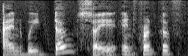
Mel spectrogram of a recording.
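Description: A man voicing a small, cheeky little boy with halting, babyish words in a storybook reading. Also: extremely high pitch, lively intonation, pitched above the performer's own voice. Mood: reluctant, muttering.

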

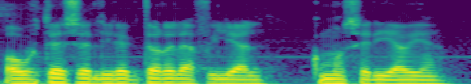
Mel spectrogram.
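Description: A man's voice: lowish voice, little pitch movement, quick pace, dark tone, lightly acted. A man playing a pompous, sarcastic casting director with an Argentine accent in a comic radio play. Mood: dry, commanding. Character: haughty, scornful male casting director.

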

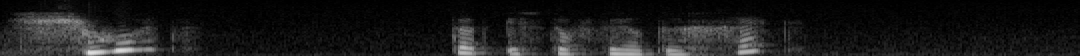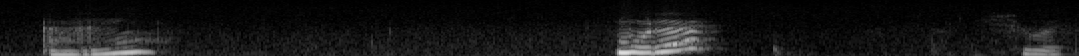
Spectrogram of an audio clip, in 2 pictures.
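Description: A woman's voice: high voice, very animated, extremely slow, pauses often, exaggerated voice. An actress playing an emotional, defiant young woman in love in a Dutch radio play. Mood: surprised, moved. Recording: tinny, noisy old radio recording.

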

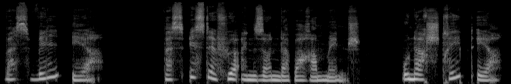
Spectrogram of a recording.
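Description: A woman's voice: medium pitch, expressive, measured pace, darkish tone, husky, dry recording, clean studio sound. An actress playing an aggrieved young chambermaid in a literary radio play, insistent and indignant as she pours out her complaints.

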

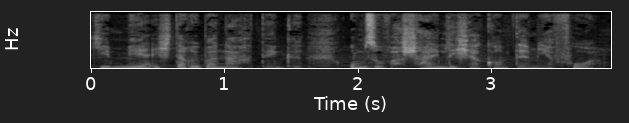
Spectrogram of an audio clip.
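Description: An actress playing a motherly older friend who eagerly shares a hushed suspicion, in a radio play. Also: fairly low pitch, moderate pace, husky. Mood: confiding.

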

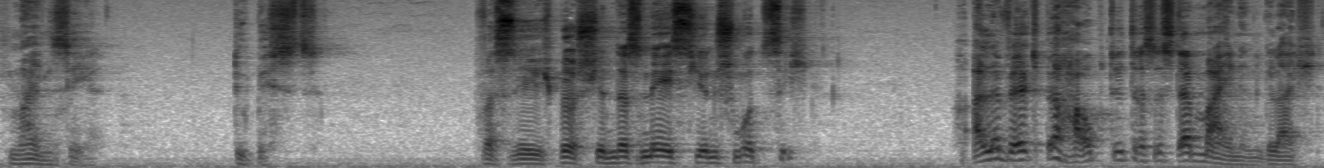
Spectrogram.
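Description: An actor playing a jealous, tormented king in a classical radio play, speaking in a halting, theatrical, brooding way. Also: on the low side, sing-song. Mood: tender, uneasy.

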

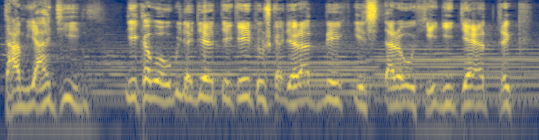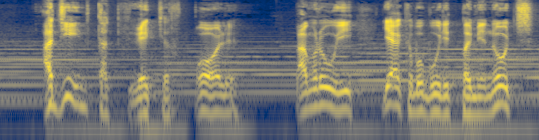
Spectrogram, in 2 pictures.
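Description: A man's voice: medium pitch, takes it slowly, pitched above the performer's own voice, lightly acted. A man voicing a drunken, lonely comic actor of fifty-eight, frightened and maudlin, lamenting in a feverish, breathless, theatrical way. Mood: frightened, pleading. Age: 50s. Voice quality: breathless, trembling. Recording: music under the voice. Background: music.

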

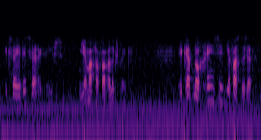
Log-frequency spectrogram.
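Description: An actor playing a stern state interrogator who bullies and threatens a suspect in a radio play, in a dull old recording with faint hum. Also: male voice, mid-range voice, sing-song, brisk. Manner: bullying, condescending. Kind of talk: radio drama acting.

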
